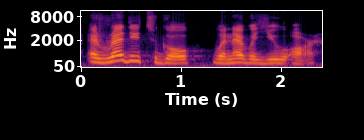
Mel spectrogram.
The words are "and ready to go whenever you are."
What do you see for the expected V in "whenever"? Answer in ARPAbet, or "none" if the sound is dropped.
V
